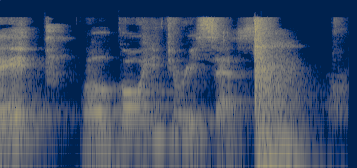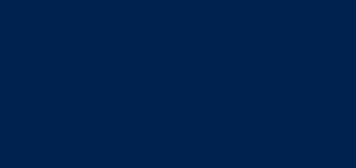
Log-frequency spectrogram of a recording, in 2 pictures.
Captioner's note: gavel bangs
